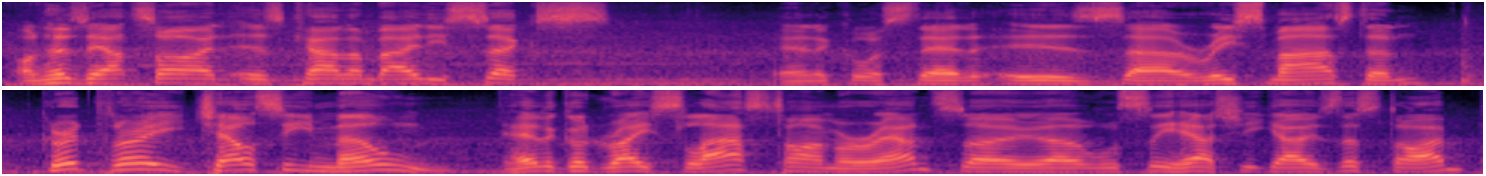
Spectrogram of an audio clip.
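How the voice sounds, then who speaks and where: High-voiced New speedway caller. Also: male voice. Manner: excitable and rapid during racing, calmer between races. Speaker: race commentator. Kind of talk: live motorsport race call. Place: outdoor speedway commentary position. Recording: loud speedway engine noise behind.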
